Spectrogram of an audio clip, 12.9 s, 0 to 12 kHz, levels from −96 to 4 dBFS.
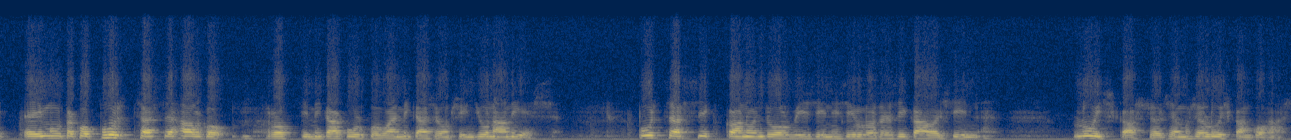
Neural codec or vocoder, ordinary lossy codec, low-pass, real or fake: none; AAC, 64 kbps; 10.8 kHz; real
